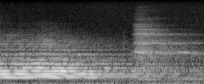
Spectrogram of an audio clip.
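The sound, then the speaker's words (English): A train horn sounds in one loud, sustained blast of stacked harmonic tones as a train passes by. The tone shifts partway through, then carries on slightly quieter to the end. “Oh, train going by.”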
